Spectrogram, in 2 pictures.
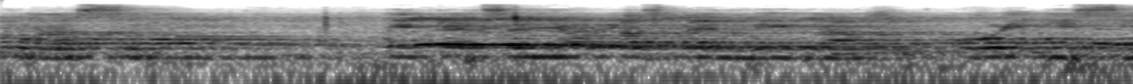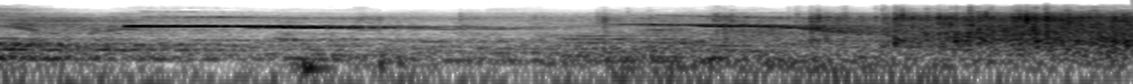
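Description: Organ music plays, echoing through a large hall.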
